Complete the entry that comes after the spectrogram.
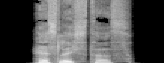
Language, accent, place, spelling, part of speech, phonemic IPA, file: German, Germany, Berlin, hässlichstes, adjective, /ˈhɛslɪçstəs/, De-hässlichstes.ogg
- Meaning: strong/mixed nominative/accusative neuter singular superlative degree of hässlich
